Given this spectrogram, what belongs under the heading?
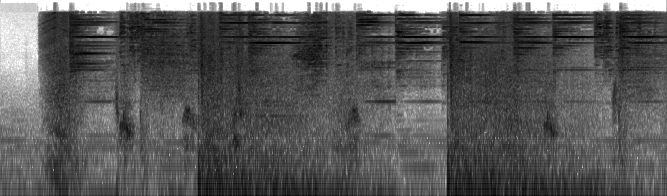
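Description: Loud, rumbling impacts and crashing blasts with whooshing debris, layered heavily and continuously like action sound effects.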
